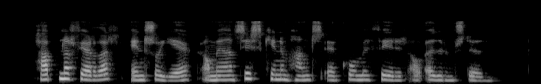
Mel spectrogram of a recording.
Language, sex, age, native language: Icelandic, female, 30-39, Icelandic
